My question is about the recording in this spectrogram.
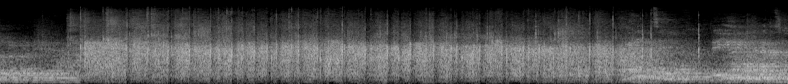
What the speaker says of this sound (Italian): Un applauso da Anna Maria.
